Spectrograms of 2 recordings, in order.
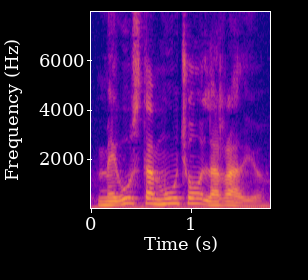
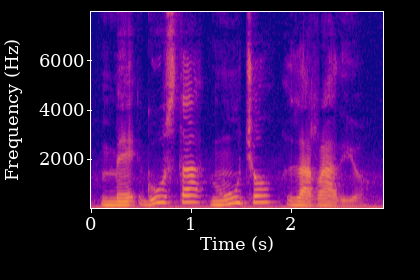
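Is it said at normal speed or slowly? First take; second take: normal speed; slowly. First: It is said at normal speed. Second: It is said slowly.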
